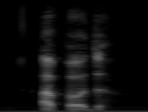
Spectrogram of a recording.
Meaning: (adjective) legless, limbless; apodal, apodous; without limbs, feet, paws, etc.: lacking limbs, (by extension) having highly devolved vestigial limbs (of a lifeform)
- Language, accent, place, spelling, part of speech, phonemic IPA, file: French, France, Lyon, apode, adjective / noun, /a.pɔd/, LL-Q150 (fra)-apode.wav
